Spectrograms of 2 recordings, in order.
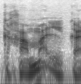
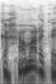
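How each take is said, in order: First: The last consonant before -ca is l. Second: The last consonant before -ca is r. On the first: "forma con la, la, letra L, la lateral" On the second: "no dice Cajamarca"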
